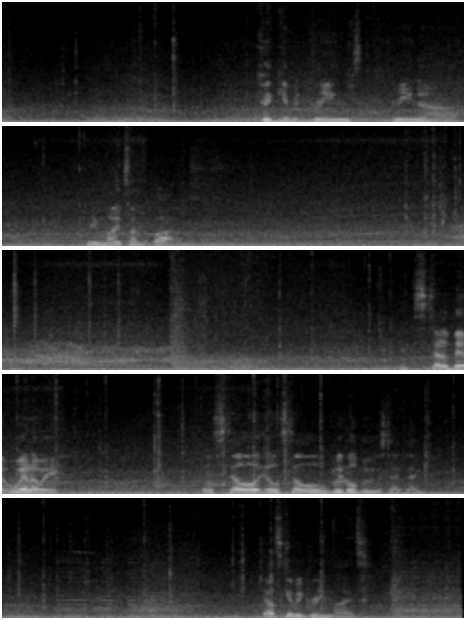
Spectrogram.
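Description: A van engine hums steadily.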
